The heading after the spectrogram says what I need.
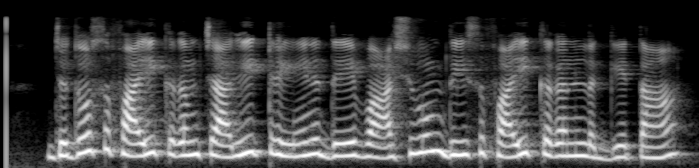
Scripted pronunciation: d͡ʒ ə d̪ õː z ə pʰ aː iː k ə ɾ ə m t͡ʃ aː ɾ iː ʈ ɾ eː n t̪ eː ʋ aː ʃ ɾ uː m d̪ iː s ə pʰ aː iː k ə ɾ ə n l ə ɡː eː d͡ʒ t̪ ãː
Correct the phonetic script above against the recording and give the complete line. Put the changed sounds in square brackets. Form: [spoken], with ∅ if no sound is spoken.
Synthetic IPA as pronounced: d͡ʒ ə d̪ õː [s] ə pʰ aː iː k ə ɾ ə m t͡ʃ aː ɾ iː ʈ ɾ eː n [d̪] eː ʋ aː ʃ ɾ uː m d̪ iː s ə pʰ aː iː k ə ɾ ə n l ə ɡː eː [∅] t̪ ãː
